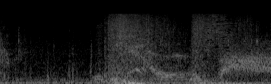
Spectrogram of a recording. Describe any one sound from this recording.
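A sword clangs as it strikes an enemy.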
